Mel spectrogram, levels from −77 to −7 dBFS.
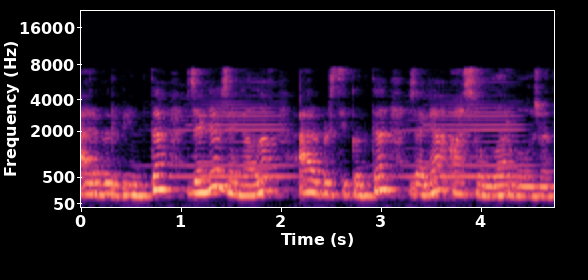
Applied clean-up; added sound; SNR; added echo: none; Bowed string instrument; 13 dB; reverberation time 0.4 s.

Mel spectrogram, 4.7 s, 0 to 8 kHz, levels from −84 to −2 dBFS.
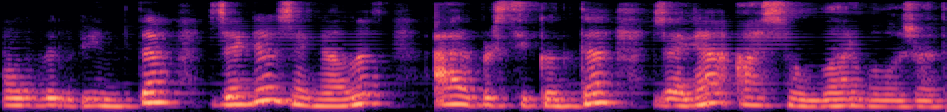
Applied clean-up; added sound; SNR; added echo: neural mask model DeepFilterNet 3.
